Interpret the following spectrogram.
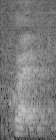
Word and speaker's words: when: Again, the spelling tells us that words spelled wh used to have a pronunciation with a voiceless onset. So, it used to be why quen which somewhere somewhere. Nowadays we say why when which somewhere this is a fairly recent change something like 200 years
